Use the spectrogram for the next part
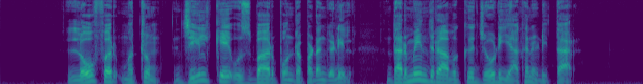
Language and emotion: Tamil, neutral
